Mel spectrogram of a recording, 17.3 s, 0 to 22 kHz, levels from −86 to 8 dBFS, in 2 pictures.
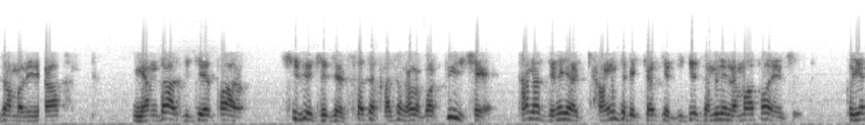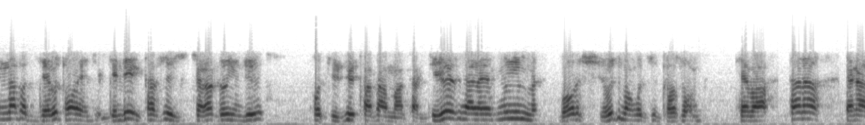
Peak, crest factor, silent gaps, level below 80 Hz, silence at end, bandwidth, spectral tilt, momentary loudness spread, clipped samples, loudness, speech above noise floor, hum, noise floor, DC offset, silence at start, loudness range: -2 dBFS; 16 dB; none; -48 dBFS; 0 s; 6.6 kHz; -7 dB/octave; 7 LU; under 0.1%; -18 LUFS; 27 dB; none; -45 dBFS; under 0.1%; 0 s; 1 LU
